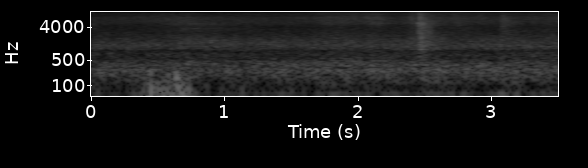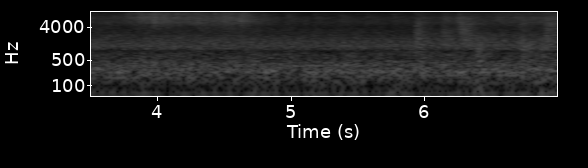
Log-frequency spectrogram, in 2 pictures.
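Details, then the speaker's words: Newly installed Casablanca 4 Seasons 84U9D 52-inch ceiling fan on high: soft, even rush of air, quiet motor, no ticking or wobble knock, solid airflow; runs smoothly. "So you can hear the air noise, but it's very, very quiet. The motor, quiet. And the airflow is solid."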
